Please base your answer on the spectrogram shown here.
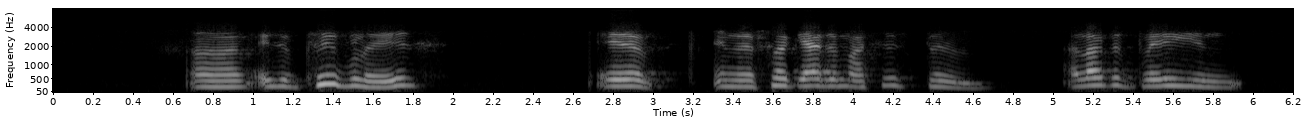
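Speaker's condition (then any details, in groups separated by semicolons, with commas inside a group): Down syndrome; public speaker, spoke at UN in New York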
